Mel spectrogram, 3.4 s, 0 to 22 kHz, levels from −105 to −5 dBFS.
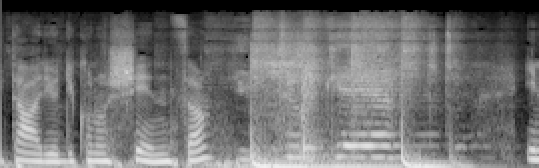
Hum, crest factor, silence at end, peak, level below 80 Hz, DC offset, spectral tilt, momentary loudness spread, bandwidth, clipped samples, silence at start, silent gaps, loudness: none; 12 dB; 0 s; -8 dBFS; -24 dBFS; under 0.1%; -5 dB/octave; 7 LU; 16 kHz; under 0.1%; 0 s; none; -21 LUFS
